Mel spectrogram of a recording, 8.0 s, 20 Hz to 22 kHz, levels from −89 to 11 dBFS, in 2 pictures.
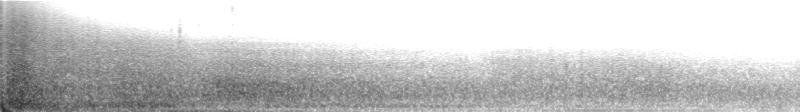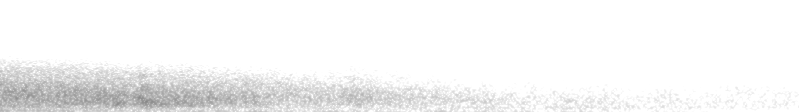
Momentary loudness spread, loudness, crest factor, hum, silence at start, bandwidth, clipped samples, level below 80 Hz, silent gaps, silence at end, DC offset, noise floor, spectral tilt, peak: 23 LU; -23 LUFS; 26 dB; none; 0 s; over 20 kHz; under 0.1%; -40 dBFS; none; 4.65 s; under 0.1%; -79 dBFS; -5 dB/octave; 0 dBFS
